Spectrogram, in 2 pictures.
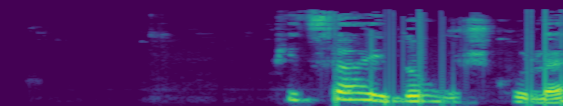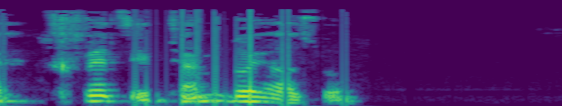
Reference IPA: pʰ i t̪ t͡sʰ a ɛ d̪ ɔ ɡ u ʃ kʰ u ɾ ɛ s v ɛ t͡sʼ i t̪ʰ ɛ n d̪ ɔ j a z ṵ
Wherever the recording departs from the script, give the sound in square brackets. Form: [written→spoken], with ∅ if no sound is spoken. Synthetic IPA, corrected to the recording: pʰ i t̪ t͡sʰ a [ɛ→i] d̪ ɔ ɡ u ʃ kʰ u [ɾ→l] ɛ [s→χ] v ɛ t͡sʼ i t̪ʰ ɛ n d̪ ɔ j a z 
